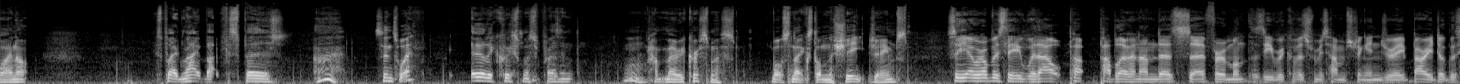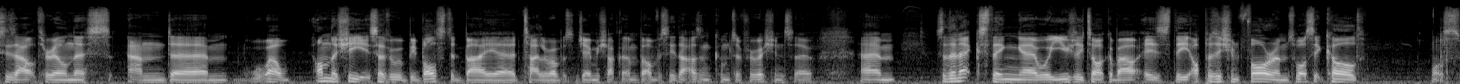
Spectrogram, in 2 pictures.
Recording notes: sit in a carpark near Elland Road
